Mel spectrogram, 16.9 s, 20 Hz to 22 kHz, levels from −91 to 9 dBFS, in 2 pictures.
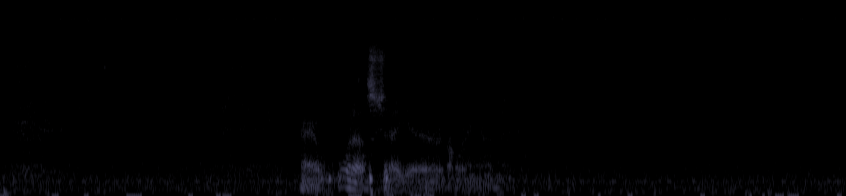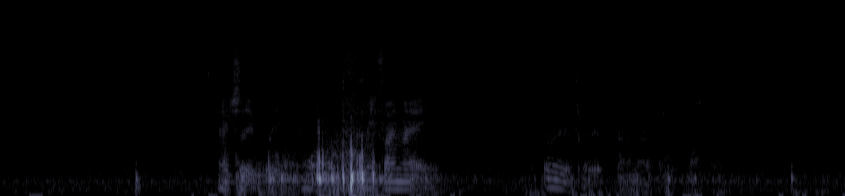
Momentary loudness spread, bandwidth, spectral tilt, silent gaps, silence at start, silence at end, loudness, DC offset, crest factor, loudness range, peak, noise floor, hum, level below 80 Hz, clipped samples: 24 LU; 16.5 kHz; -6 dB/octave; none; 0 s; 0 s; -51 LUFS; under 0.1%; 34 dB; 16 LU; -26 dBFS; -77 dBFS; none; -84 dBFS; under 0.1%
